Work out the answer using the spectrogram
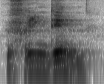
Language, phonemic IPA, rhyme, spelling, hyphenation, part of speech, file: Dutch, /vrinˈdɪn/, -ɪn, vriendin, vrien‧din, noun, Nl-vriendin.ogg
- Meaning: 1. female friend 2. girlfriend (unmarried female romantic partner)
